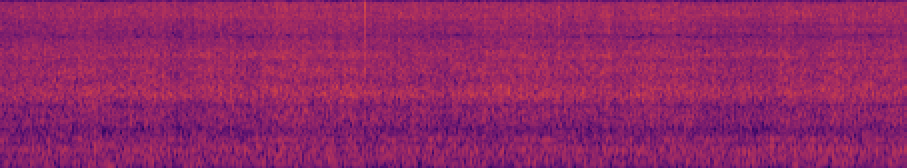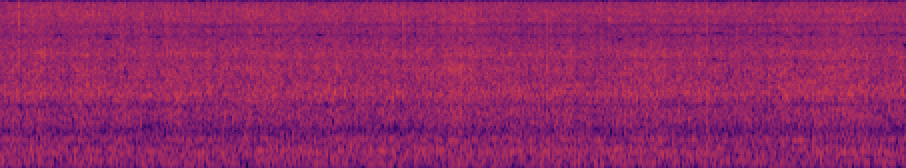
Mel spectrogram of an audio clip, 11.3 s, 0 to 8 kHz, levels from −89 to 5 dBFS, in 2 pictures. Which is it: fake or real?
real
